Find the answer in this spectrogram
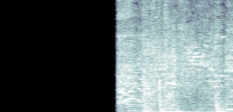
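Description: Silence, then about a second in a sudden loud shattering crash from a TV network ident's soundtrack, with ringing tones running through it.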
